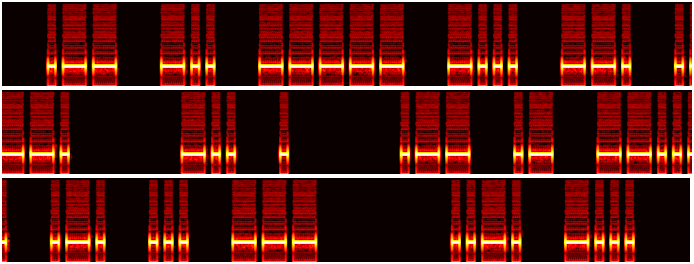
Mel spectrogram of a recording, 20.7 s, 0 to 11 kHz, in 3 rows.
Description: Morse code, heard as a keyed tone, about 16 wpm, spaced as for 11 wpm, 800 Hz. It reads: WD0BGP DE WA7RSO FB
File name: (spaced) / QSOs Spaced-mp3s / WD0BGP 1 @15 sp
